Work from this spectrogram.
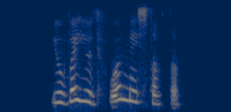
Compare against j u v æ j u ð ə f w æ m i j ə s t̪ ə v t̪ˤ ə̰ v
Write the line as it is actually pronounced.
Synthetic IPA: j u v æ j u ð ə f w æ m æ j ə s t̪ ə v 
